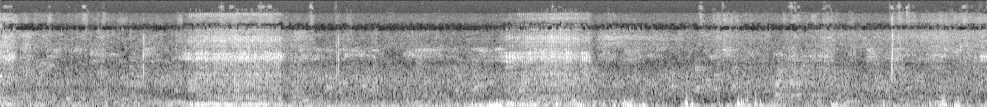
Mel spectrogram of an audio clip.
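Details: Sleeping dog, sound asleep: deep, rumbling low snores repeating every few seconds over steady background noise; heavy snoring.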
